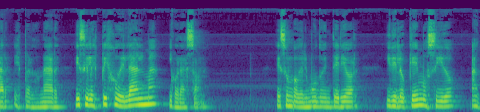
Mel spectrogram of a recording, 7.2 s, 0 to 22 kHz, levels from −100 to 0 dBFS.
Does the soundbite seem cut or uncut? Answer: cut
